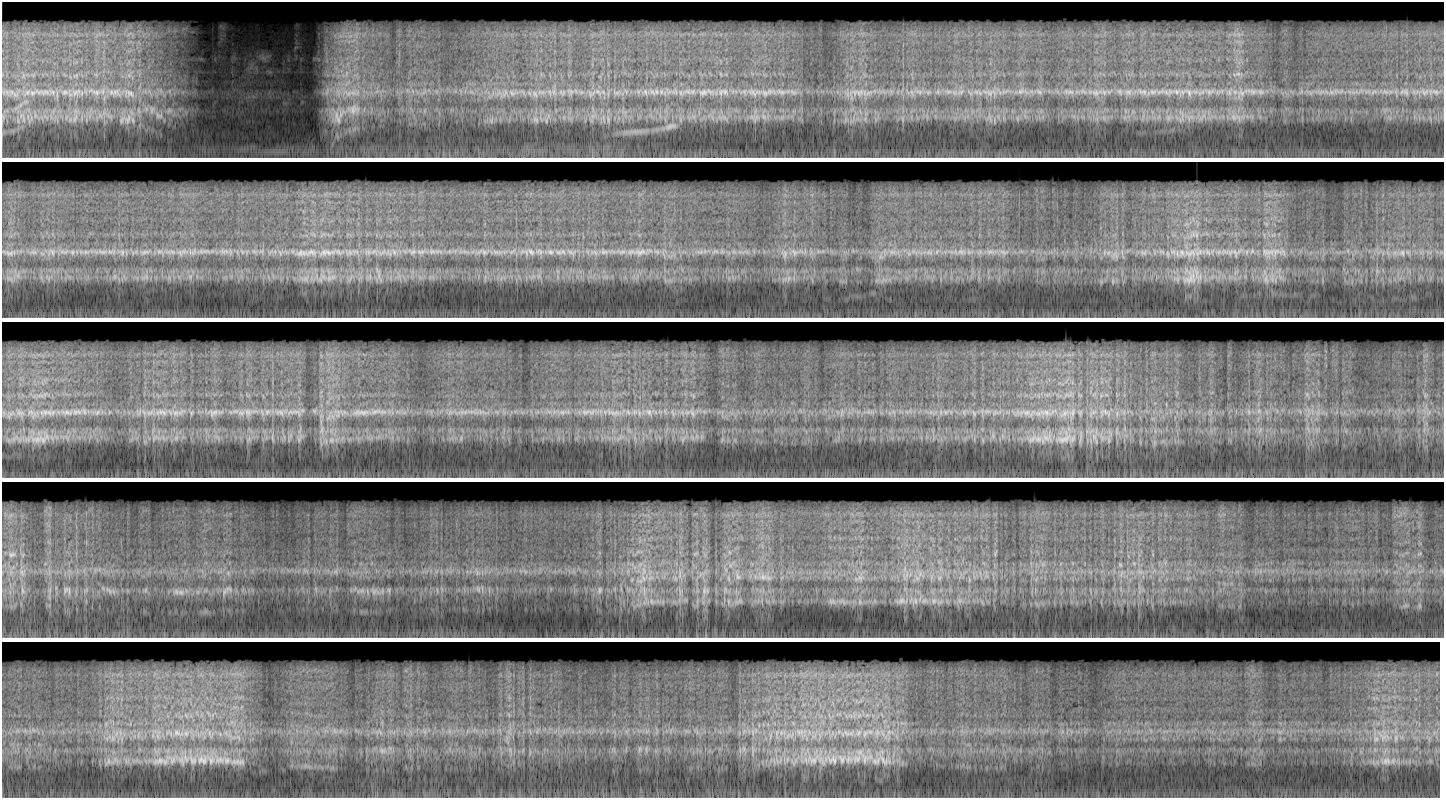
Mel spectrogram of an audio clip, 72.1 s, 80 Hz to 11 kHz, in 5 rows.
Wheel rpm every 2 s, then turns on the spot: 170, 40, 210, 230, 230, 230, 230, 230, 230, 230, 230, 230, 230, 230, 220, 230, 230, 230, 220, 230, 210, 210, 180, 160, 170, 200, 200, 200, 200, 200, 190, 200, 190, 200, 200, 200.
none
